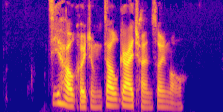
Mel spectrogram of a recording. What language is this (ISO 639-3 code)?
yue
